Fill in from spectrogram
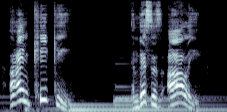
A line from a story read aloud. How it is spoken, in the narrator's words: said Kiki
